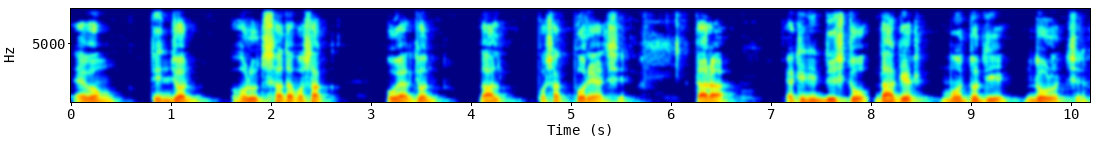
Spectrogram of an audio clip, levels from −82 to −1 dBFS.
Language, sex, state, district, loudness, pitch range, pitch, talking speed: Bengali, male, West Bengal, Dakshin Dinajpur, -20 LUFS, 120-135 Hz, 130 Hz, 105 wpm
